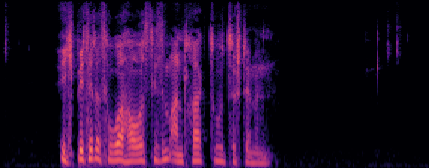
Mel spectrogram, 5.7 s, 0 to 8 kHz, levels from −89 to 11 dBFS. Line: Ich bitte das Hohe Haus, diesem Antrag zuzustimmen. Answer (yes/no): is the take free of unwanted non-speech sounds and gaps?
yes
